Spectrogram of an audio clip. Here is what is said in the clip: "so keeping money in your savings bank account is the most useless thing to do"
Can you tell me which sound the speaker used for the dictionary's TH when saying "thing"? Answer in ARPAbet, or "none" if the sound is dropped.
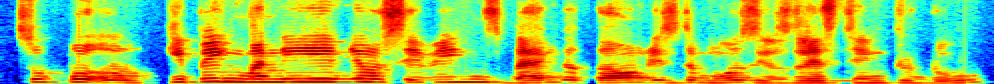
T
